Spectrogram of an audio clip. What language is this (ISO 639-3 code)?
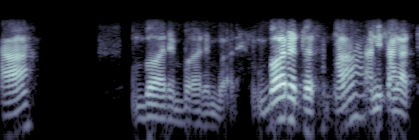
kok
